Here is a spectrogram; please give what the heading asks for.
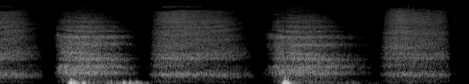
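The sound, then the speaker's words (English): Deep, forceful breaths during a transformational breathwork session, done lying down: loud, airy breathing in a steady rhythm, with a string of strong breaths separated by brief silent gaps. “My first time doing transformational breath, and that's that two inhale, one exhale, or just like just breathe. It's like a super deep inhale.”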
